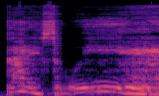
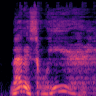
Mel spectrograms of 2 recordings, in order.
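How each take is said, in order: First: Drawn-out, very soft and slow, in mom's voice; mom's slow ominous "That is weird". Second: 1 mom's plain take. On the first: Mom judging her daughter's symptoms, slow hushed mock voice. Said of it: "my mom go like this, and she'd go". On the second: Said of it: "she's like". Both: Retold or imitated.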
